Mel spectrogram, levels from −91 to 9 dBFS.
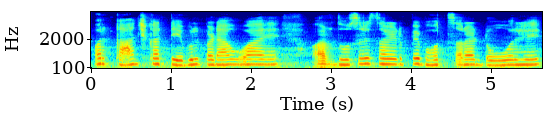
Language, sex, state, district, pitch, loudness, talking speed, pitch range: Hindi, female, Odisha, Khordha, 225 Hz, -18 LUFS, 160 wpm, 215-240 Hz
